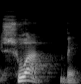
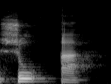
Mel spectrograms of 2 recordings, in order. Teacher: Eso debería ser un diptongo pero realmente ningún nativo dice suave sino que los nativos dicen su a lo dicen como un hiato no entonces por eso conviene que marquemos la división silábica aquí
